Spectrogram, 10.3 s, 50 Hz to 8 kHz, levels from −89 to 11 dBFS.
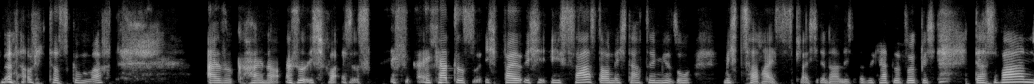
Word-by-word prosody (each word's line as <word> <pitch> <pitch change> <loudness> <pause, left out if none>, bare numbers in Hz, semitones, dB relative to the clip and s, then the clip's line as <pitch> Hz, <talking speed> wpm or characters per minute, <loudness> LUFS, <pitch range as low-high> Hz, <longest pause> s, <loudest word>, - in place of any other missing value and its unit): Dann 260 +1 +4
habe 245 - -3
ich - - -4
das 210 -5 -3
gemacht. 190 0 -4 0.9
Also, 185 -2 +4
keiner 180 -2 0
also, 210 0 +3
ich - - +3
weiß - - -2
es - - -2 0.2
ich - - -5 0.2
ich 210 +2 -1
hatte 220 -1 +6
es, 195 - -2
ich 225 - -2
wei 205 -2 +7
ich 210 +1 -2
ich 205 -1 -2
saß 235 +2 +5
da 190 - +3
und 190 - -4
ich 185 - -3
dachte 190 +2 -4
mir 195 -2 -4
so: 180 +1 -4 0.3
„Mich - - -1
zerreißt - - 0
es - - -8
gleich - - -5
innerlich.“ 155 0 -5
Also, 180 +1 -8
ich 185 - -17
hatte 190 0 0
wirklich 200 -2 0 0.4
das 195 +1 +2
waren 245 +1 +7
200 Hz, 215 wpm, -24 LUFS, 185-220 Hz, 0.9 s, wei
